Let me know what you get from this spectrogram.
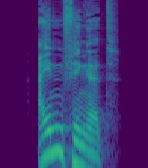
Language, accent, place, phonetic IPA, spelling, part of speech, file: German, Germany, Berlin, [ˈaɪ̯nˌfɪŋət], einfinget, verb, De-einfinget.ogg
- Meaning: second-person plural dependent subjunctive II of einfangen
